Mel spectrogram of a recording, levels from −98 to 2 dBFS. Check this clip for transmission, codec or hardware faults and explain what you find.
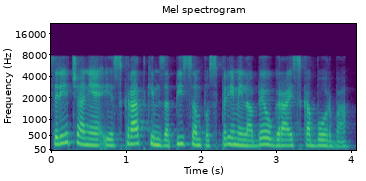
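No transmission, codec or hardware faults can be heard in the speech. It is carried by G.722 wideband telephone coding, which at 56 kbit/s leaves nothing above about 7.7 kHz and a light layer of coding hiss.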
